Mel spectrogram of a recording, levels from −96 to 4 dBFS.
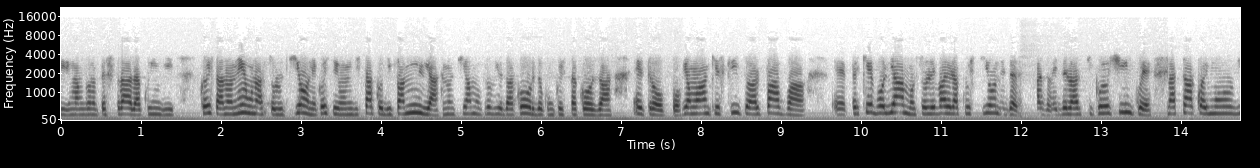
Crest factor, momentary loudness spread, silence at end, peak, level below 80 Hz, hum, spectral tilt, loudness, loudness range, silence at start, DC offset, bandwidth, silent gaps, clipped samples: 14 dB; 8 LU; 0 s; -12 dBFS; -46 dBFS; 50 Hz at -50 dBFS; -7.5 dB/octave; -24 LUFS; 1 LU; 0 s; under 0.1%; 7.4 kHz; none; under 0.1%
